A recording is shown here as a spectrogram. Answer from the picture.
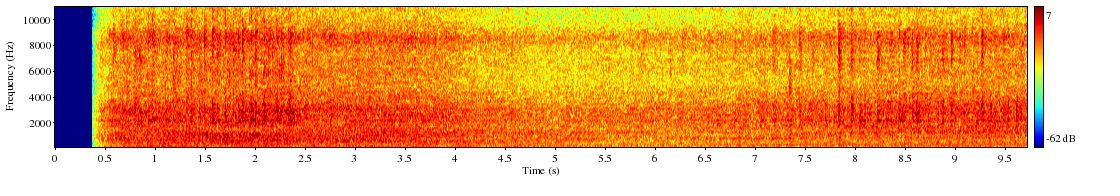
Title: Lexus LS460 clicking noise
